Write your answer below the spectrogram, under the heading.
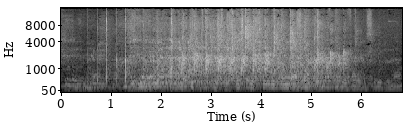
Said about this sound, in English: This is your chance for everyone to clap for you.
